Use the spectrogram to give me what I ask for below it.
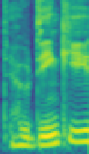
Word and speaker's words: Hodinkee: Is it Hodinkee? Is that how you say it? – Yeah.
